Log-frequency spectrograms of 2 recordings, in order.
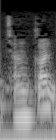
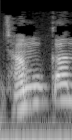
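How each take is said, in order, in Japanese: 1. 速く、つなげて言います。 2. ゆっくり丁寧に言います。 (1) "普通、もう早く言うから" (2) "正確には、チャンカーンなんだけど"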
